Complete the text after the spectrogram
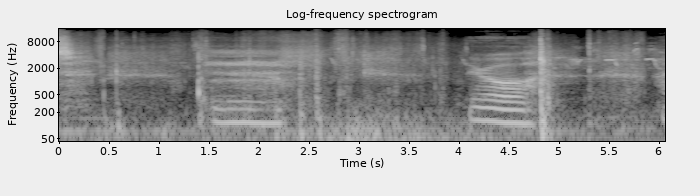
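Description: Shoes knock together as a hand rummages through a plastic bin.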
